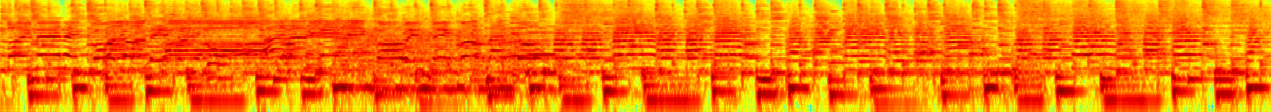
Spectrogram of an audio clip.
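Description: Salsa guaguancó recording in an instrumental passage: a melody line with a rising slide about three seconds in, over a steady bass line and regular percussion.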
